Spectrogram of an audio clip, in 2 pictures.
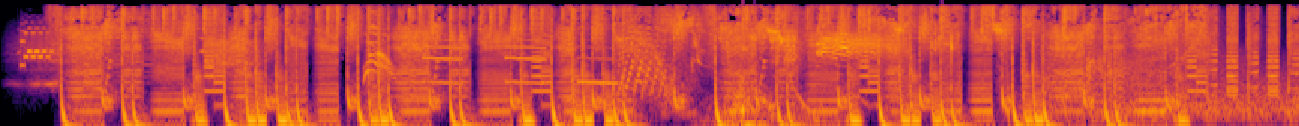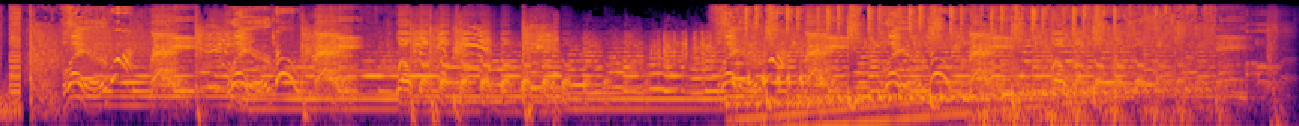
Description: Электроника
без слов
